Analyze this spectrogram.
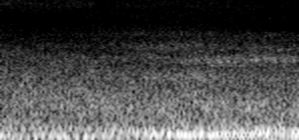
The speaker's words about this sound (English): Ah, the city bus is here, but on the other side, not the one I want to take.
